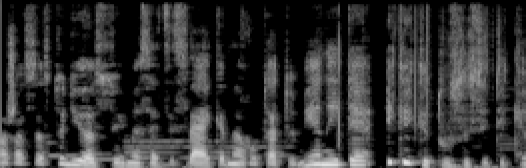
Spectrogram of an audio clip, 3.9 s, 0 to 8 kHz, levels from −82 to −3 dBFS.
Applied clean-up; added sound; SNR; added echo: classical method Wiener filter.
